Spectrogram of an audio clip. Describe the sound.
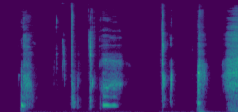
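ASMR roleplay of ear eating: several short, separate wet mouth sounds of nibbling and chewing with quiet gaps between them, some brief clicks and a few longer smacking bursts.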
